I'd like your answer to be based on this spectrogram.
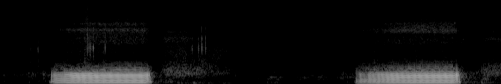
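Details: Sleeping rescue French bulldog snoring: two loud, buzzing, vibrating snores about three seconds apart, with quieter breathing between.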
